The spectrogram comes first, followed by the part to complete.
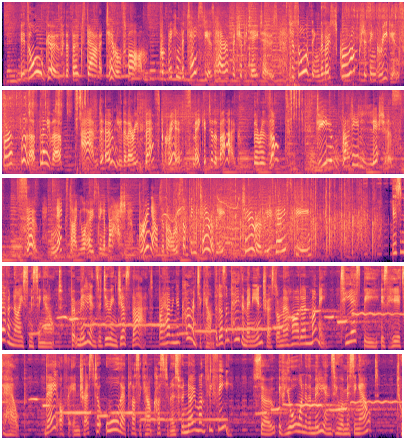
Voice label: Commercial female

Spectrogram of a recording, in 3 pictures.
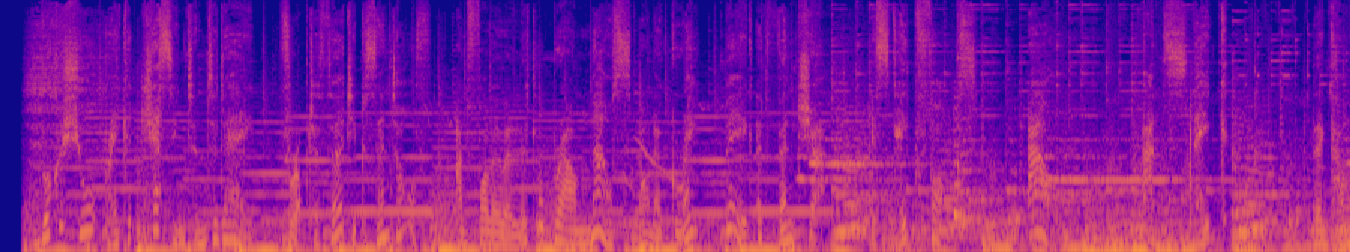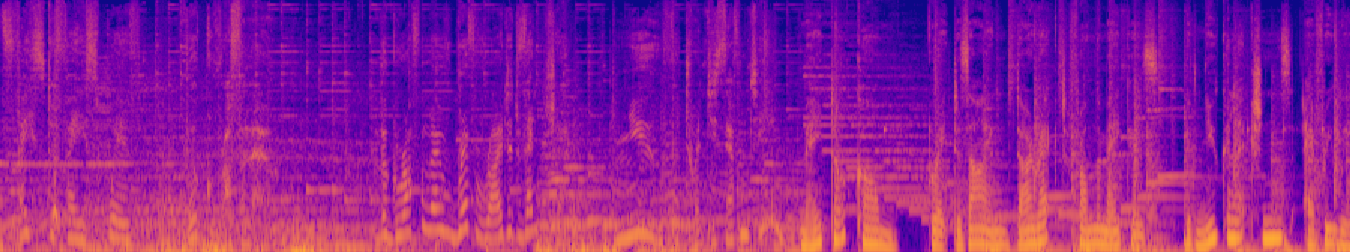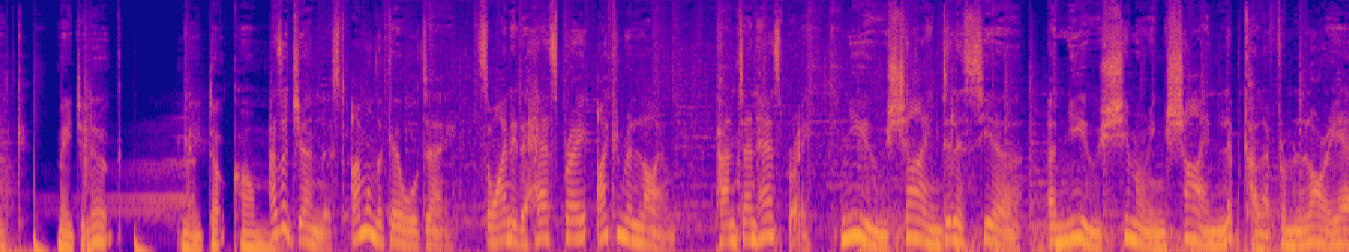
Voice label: commercial work

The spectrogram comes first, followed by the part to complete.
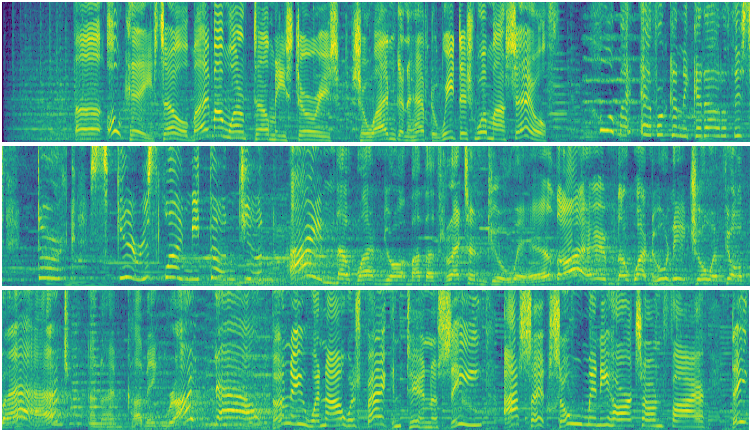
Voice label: Cartoon

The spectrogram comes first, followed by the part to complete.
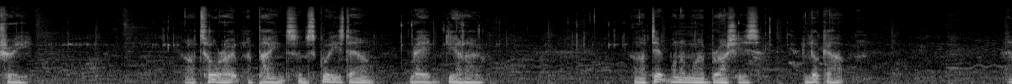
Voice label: Dramatic

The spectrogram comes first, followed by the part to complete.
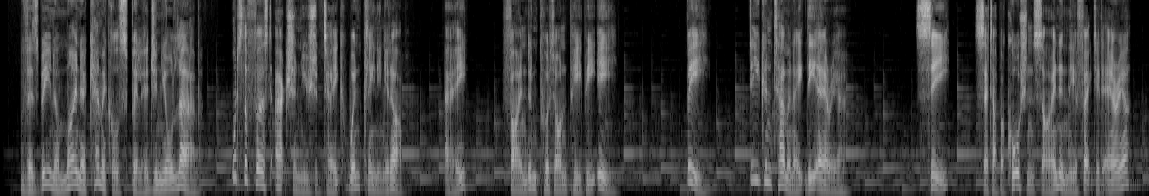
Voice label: Elearning reel

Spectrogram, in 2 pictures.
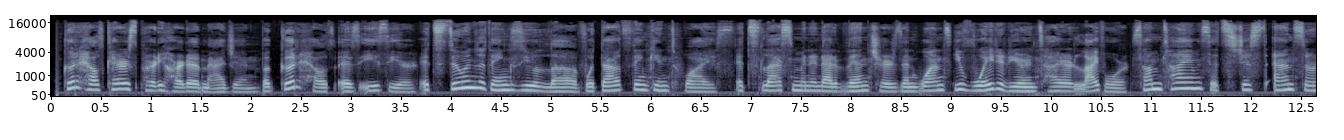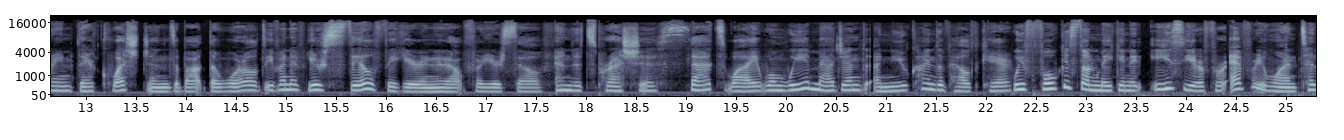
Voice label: e-learning

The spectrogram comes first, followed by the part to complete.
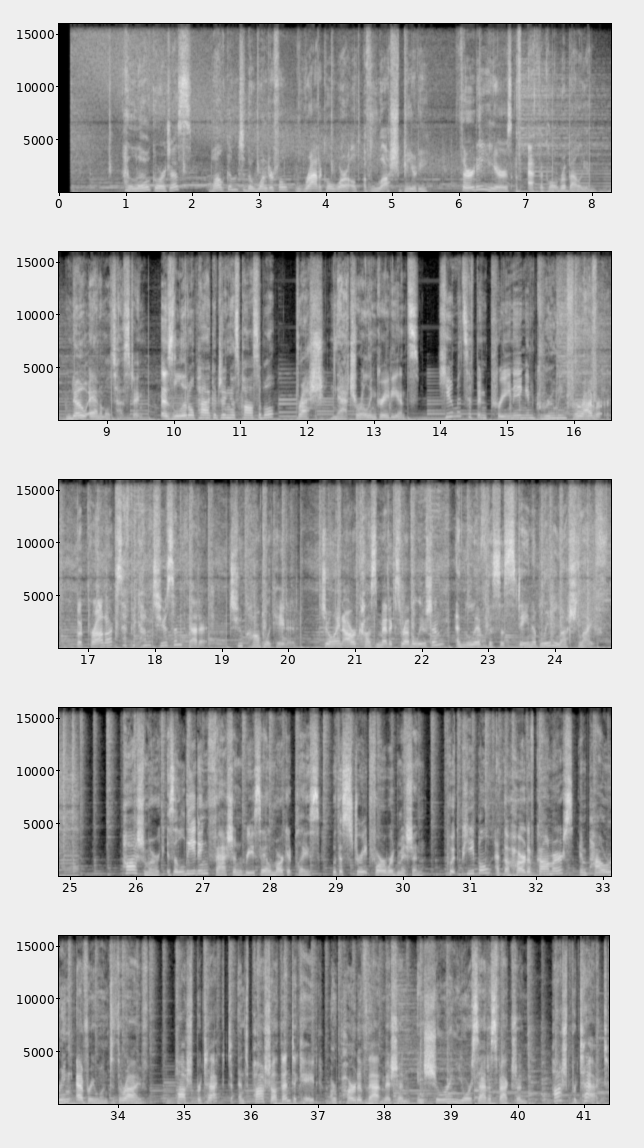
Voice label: CORPORATE

